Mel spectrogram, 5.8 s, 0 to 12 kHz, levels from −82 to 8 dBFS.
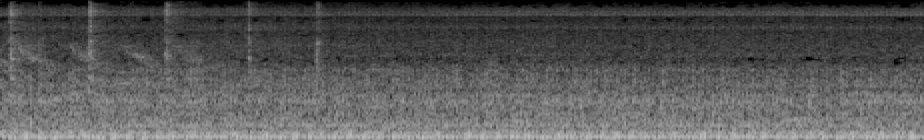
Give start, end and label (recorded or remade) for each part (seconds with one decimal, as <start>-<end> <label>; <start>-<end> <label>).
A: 0.0-1.2 recorded; 1.2-2.0 remade; 2.0-5.8 recorded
